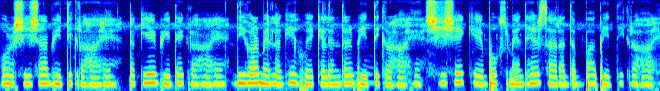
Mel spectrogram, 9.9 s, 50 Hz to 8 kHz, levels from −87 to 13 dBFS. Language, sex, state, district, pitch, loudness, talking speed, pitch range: Hindi, female, Arunachal Pradesh, Papum Pare, 220 Hz, -20 LUFS, 180 wpm, 205-230 Hz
